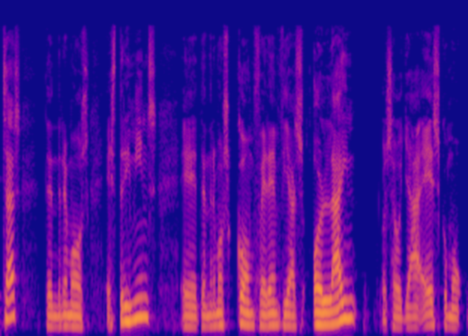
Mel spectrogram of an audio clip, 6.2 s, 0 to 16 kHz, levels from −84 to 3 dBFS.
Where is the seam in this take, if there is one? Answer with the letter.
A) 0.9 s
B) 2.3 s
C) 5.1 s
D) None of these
C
